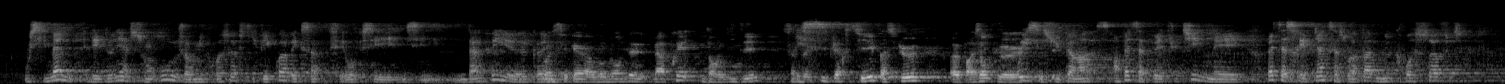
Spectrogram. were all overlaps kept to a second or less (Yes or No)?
Yes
